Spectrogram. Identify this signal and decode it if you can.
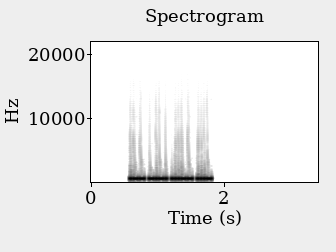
Morse code, heard as a keyed tone, about 51 wpm, 700 Hz. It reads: WC3V
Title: USA Call Signs - 4 Characters - Repeated 3x - 50wpm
